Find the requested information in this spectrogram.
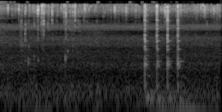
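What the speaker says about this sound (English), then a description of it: "tomatoes are going in." Diced tomatoes tumble into hamburger meat in a hot pan, giving a soft sizzle and stir before a quick cluster of sharp clatters and scrapes near the end.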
